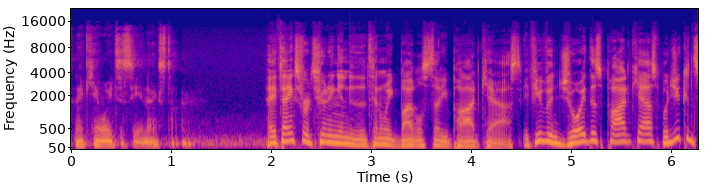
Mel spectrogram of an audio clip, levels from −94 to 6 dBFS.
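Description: At 3.02 s, just after "for tuning into the", one Bluetooth LE Audio frame was lost, leaving a 10 ms gap that the LC3 decoder filled by repeating the previous spectrum with scrambled signs. The speech briefly turns into a noisy smear.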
